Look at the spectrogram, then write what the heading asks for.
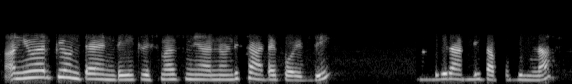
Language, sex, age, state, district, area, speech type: Telugu, female, 30-45, Andhra Pradesh, N T Rama Rao, urban, conversation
